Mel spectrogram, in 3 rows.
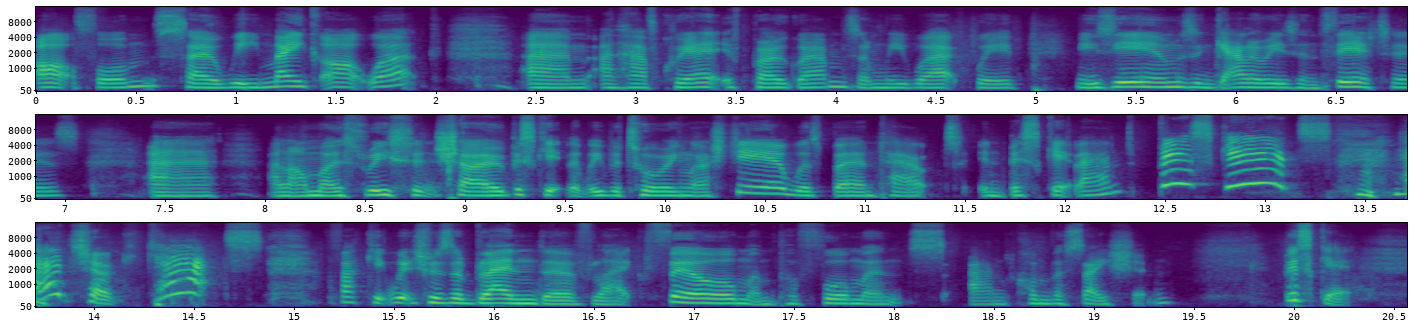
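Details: Adult woman with Tourette syndrome, diagnosed in her early to mid 20s and a wheelchair user, with frequent involuntary vocal tics and coprolalia. The finding is vocal tics of Tourette syndrome.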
